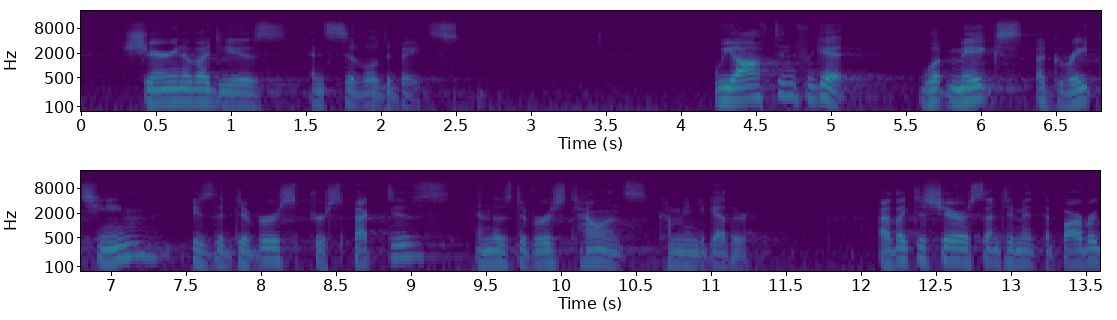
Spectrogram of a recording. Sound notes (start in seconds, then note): none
